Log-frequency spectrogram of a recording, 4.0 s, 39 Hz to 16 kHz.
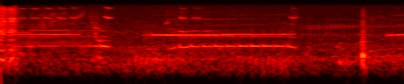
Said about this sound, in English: Accounts from the 1940s through the 1980s detail beluga sightings from Homer to Anchorage of hundreds of whales. Whales communicating with each other in a strange canary-like whistle and making a whoosh sound as they exhaled through their blowholes.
